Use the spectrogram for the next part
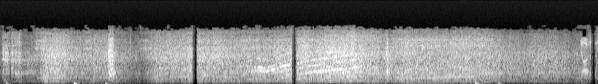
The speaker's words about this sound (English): The two men pushed the automobile down the slope of the road, jumping in when the car began to gather speed.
